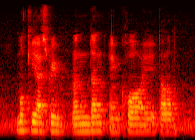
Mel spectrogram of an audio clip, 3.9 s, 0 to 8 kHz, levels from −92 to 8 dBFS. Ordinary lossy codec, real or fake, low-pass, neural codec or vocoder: AAC, 32 kbps; real; 7.2 kHz; none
